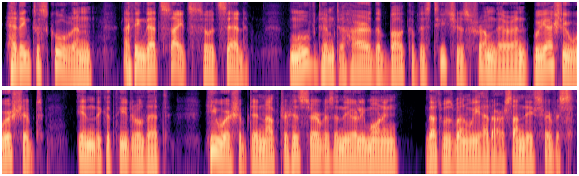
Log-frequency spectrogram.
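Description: A man raised in Ethiopia, a physician and novelist, answering interview questions in a measured, reflective way. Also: lowish voice, no echo, clean studio sound.

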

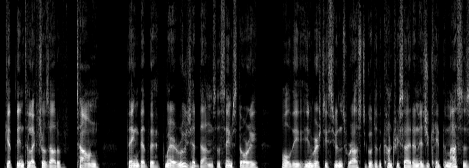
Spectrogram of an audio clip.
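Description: Guy from ethiopia, lowish voice, thoughtful storytelling, dry close sound. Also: dry recording. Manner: measured, reflective storytelling. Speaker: physician and novelist, guest. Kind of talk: interview answers.

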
